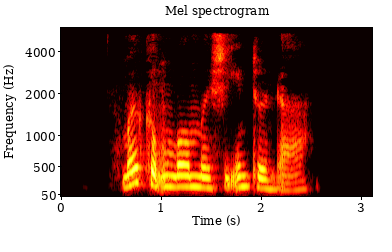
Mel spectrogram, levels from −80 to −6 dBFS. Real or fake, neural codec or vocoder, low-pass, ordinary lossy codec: fake; codec, 16 kHz in and 24 kHz out, 1 kbps, XY-Tokenizer; 5.4 kHz; MP3, 32 kbps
